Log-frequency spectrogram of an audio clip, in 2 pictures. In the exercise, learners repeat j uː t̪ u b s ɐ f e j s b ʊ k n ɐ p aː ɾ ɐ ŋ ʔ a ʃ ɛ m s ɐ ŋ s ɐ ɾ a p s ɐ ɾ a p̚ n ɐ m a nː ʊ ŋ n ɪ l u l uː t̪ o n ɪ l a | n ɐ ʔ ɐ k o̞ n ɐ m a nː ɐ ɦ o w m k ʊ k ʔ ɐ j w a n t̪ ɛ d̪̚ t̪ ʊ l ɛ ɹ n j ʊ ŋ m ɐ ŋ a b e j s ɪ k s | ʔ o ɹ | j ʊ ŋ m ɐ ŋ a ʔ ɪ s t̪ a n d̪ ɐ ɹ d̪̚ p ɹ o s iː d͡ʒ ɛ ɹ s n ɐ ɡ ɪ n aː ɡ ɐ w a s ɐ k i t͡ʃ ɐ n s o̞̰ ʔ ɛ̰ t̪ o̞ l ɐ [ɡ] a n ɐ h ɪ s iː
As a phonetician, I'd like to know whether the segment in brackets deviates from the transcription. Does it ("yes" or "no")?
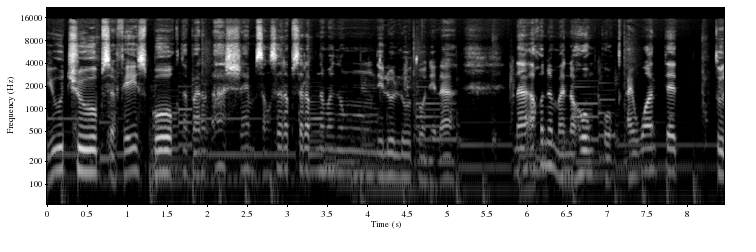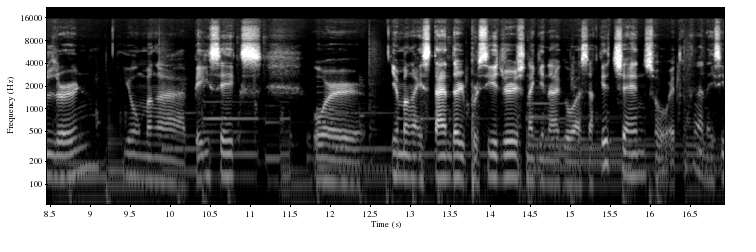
yes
